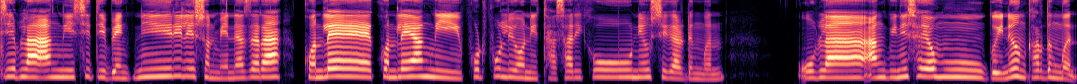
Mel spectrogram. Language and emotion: Bodo, disgusted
